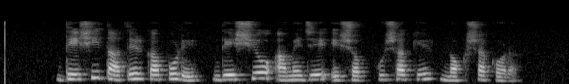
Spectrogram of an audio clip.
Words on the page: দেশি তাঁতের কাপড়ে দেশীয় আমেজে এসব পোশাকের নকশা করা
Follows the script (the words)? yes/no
yes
